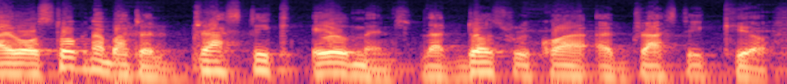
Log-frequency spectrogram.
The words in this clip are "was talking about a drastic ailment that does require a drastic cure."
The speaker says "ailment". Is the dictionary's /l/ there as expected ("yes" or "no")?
yes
